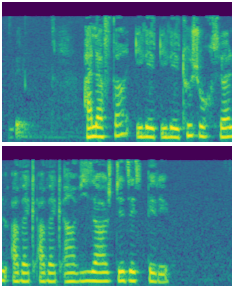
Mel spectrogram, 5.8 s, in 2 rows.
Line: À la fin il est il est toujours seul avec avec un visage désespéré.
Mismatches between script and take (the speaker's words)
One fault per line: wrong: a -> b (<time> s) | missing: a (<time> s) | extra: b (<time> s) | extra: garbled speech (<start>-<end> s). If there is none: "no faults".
no faults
